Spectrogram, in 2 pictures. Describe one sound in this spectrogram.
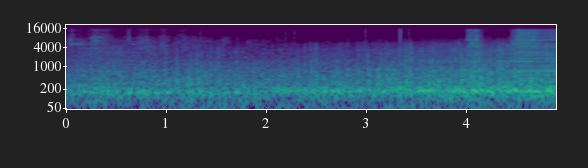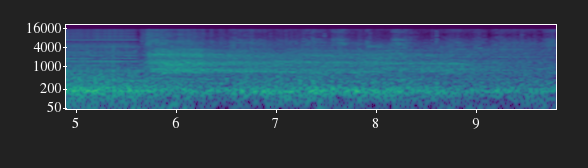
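A large battle roars with a steady, rumbling din.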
